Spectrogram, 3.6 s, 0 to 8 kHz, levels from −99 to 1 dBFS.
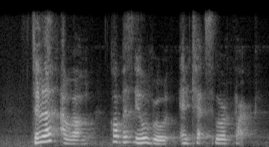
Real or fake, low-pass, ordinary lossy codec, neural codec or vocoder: fake; 7.2 kHz; none; codec, 16 kHz in and 24 kHz out, 0.6 kbps, FocalCodec, streaming, 4096 codes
